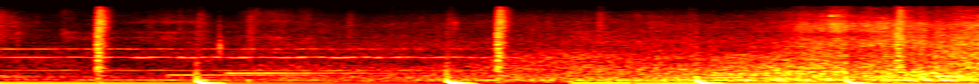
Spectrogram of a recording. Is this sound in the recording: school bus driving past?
yes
